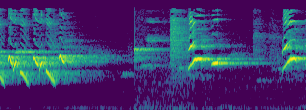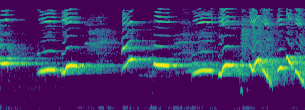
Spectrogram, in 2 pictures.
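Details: Rival-luring white-rumped shama song: a fast string of falling slurred whistles, a brief noisy rustle, then a series of loud rising whistles held steady, followed by tumbling notes.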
